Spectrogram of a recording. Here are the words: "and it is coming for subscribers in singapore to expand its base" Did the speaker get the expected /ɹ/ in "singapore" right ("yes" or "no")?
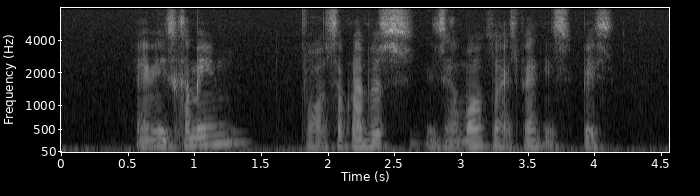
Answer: no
